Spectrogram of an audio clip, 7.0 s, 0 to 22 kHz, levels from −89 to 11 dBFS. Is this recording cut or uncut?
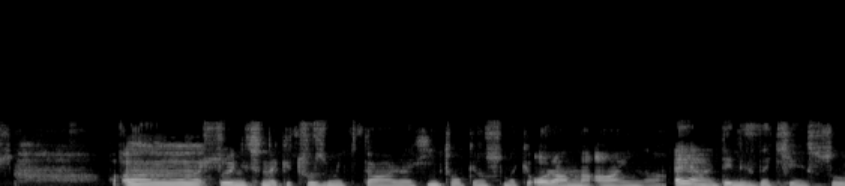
cut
